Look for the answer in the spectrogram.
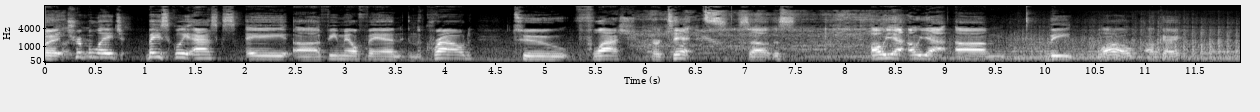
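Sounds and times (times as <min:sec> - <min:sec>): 
speech: 0:00.0 - 0:11.7
truck driving past the building: 0:03.2 - 0:11.9.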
